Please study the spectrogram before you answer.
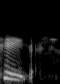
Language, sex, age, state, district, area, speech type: Bengali, female, 30-45, West Bengal, Nadia, rural, conversation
